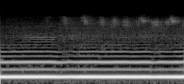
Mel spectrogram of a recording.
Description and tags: male vocalizations voice
male, voice, vocalizations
